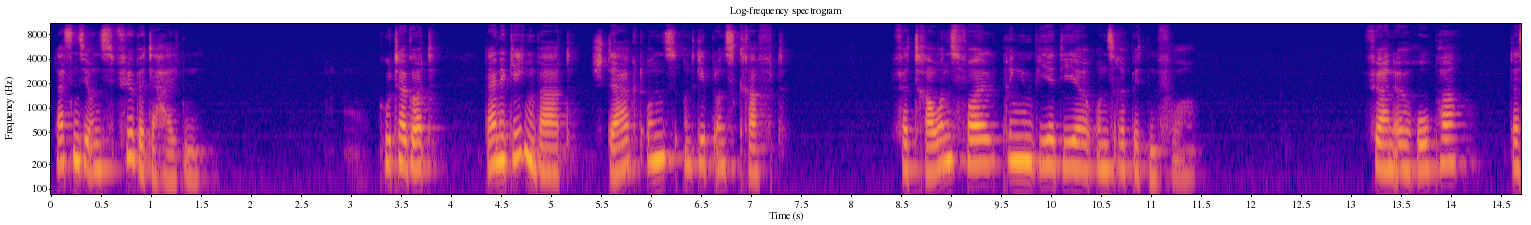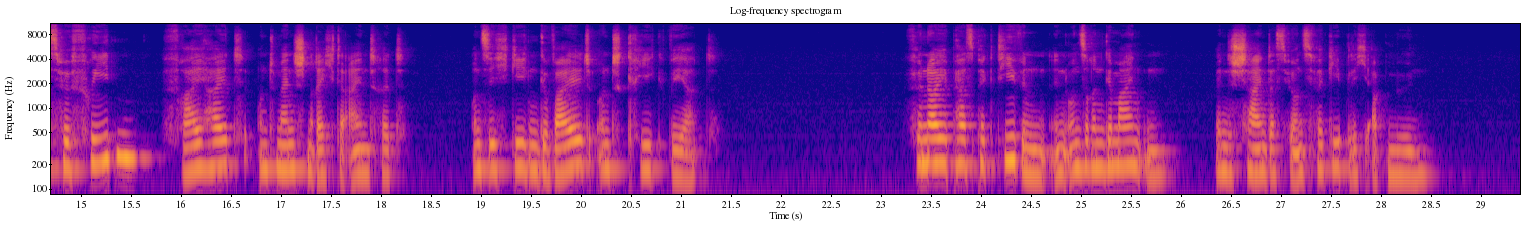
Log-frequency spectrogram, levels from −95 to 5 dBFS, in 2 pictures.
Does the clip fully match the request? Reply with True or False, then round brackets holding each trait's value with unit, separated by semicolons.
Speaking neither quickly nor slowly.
False (110 wpm)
